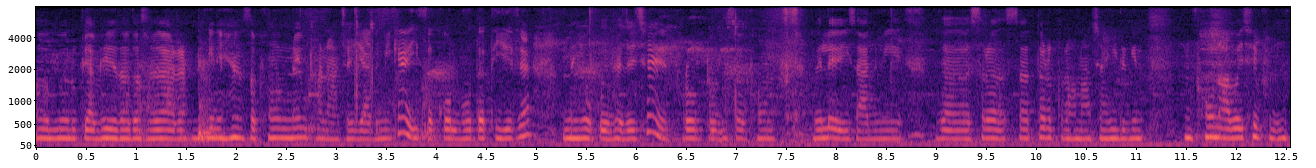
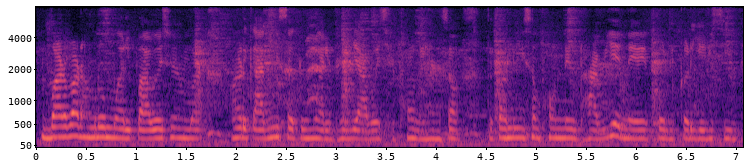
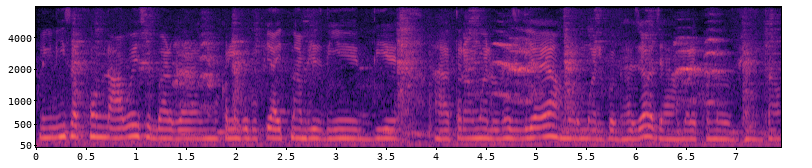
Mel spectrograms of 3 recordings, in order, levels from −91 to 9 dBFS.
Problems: none marked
